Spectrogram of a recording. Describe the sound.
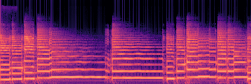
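An electric guitar with distortion plays the opening line of a solo: a burst of quick picked notes, two long sustained notes, then another run of rapid notes. It is loud and heard alone.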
